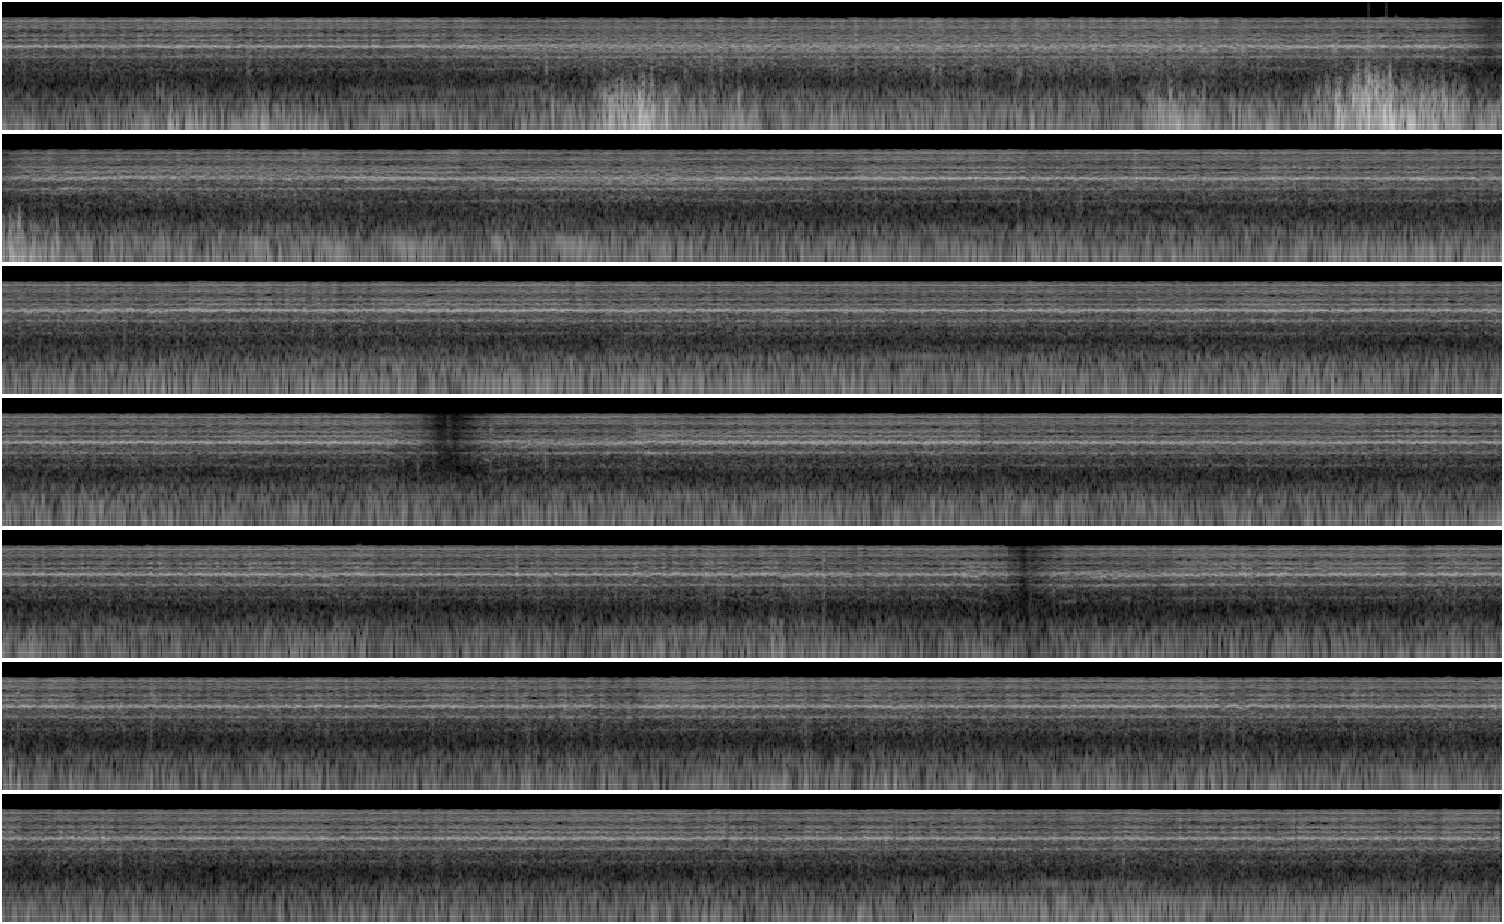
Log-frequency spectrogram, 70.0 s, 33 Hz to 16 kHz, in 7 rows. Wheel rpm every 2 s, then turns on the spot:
160, 160, 160, 160, 140, 130, 160, 160, 160, 160, 160, 160, 160, 160, 160, 160, 90, 160, 160, 160, 160, 160, 160, 110, 160, 160, 160, 160, 160, 170, 160, 160, 160, 160, 160.
none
